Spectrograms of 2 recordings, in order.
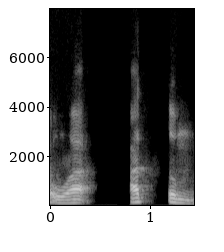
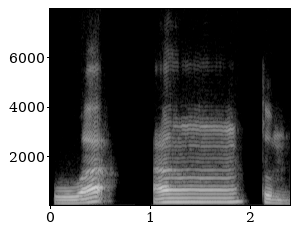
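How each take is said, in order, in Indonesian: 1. Bunyi n sama sekali tidak dilafalkan. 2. Huruf n adalah bunyi sengau yang samar dan tersembunyi. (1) "jadi bukan dibaca wa atum" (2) "tetapi wa antum"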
